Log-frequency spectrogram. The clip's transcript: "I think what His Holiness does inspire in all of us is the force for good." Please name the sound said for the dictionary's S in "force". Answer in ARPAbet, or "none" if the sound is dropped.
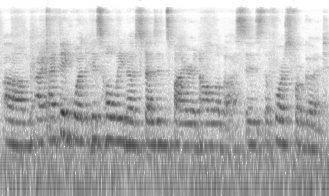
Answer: S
